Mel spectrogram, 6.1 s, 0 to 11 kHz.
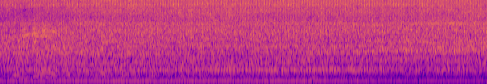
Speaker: it's purring 176,000 [Applause] mil [Applause] okay oh yeah just a little movement it's fine that runs good yeah I should do that to M sounds great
